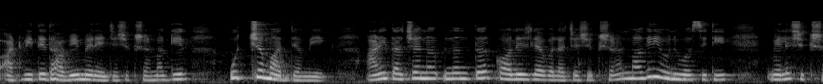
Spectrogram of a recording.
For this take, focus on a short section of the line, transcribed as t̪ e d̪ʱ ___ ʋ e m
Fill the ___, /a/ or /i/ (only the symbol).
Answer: a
